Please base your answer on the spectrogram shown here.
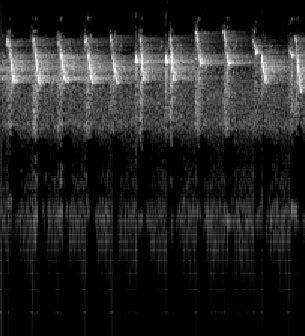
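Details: Canary giving a slow series of sharp, high descending notes, each ending in a brief held tone, spaced roughly every third of a second.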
